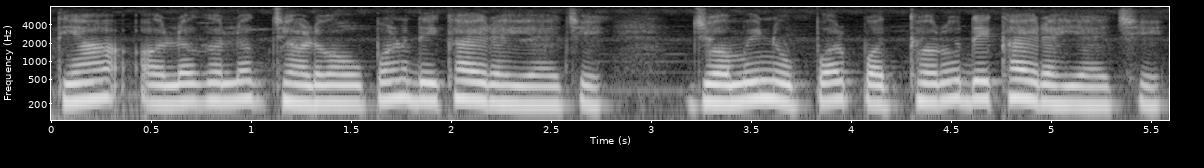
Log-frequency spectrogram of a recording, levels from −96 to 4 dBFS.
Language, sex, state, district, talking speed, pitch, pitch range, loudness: Gujarati, female, Gujarat, Valsad, 140 wpm, 215 Hz, 200-225 Hz, -15 LUFS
